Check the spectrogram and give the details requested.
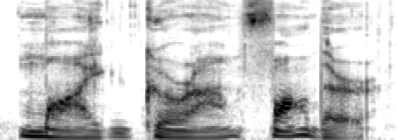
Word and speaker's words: grandfather: انتبه هنا لا ننطق حرف دي. نقول my grandfather.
